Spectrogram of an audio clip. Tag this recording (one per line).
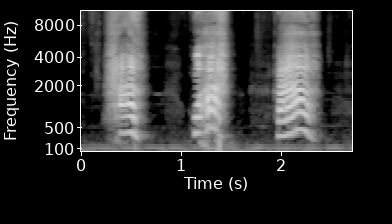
scream
yell
pain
